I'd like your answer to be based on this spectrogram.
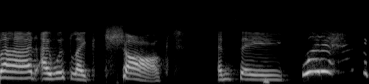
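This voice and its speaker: A woman speaks with lively intonation. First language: not English. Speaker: breathwork teacher. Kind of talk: casual chat.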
